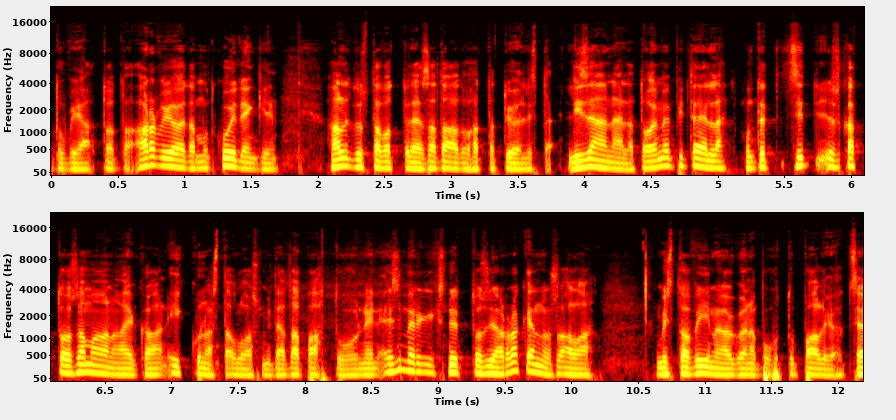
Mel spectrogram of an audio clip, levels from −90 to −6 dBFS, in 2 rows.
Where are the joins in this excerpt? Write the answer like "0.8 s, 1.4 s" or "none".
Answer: 3.8 s, 5.1 s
